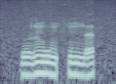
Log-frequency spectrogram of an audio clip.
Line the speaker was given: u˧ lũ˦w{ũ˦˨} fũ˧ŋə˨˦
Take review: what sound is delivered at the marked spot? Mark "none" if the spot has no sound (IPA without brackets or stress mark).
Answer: ũ˨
